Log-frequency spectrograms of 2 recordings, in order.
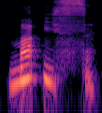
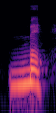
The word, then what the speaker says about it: maïs: Par exemple, M-A-I tréma S se prononce maïs. Il ne se prononce pas mais.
